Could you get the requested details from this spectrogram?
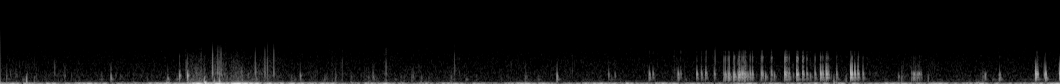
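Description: Irregular low gurgling and rumbling with a louder bubbling run midway; ordinary stomach rumbling from gas and fluid moving through the gut.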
